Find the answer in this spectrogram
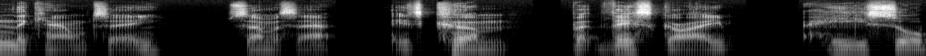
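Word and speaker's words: Combe: Taunton to come sing Come comes at Nicholas it's spelled c-o-m-b-e but I think it's pronounced come hmm or come that's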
